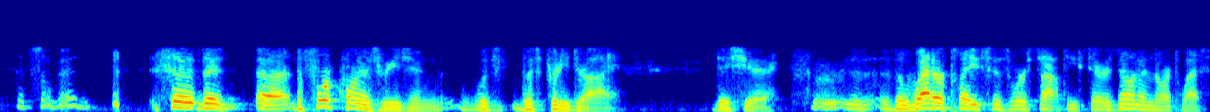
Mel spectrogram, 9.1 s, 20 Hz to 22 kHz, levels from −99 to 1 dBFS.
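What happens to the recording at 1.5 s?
A single VoIP packet, about 30 ms of speech, was lost, and the G.729 decoder's packet loss concealment filled the gap from roughly 1.44 to 1.51 s. It extended its last pitch and filter settings with falling gain, which fits one dropped packet. The result is a brief buzzy or noisy, fading smear, and the voice sounds weak or distorted as it recovers into "the uh the".

The whole clip also runs through the 8 kbit/s G.729 codec, which rebuilds speech from a vocal tract model and a few pulses per frame. Everything above 4 kHz is cut, so around this moment the speech sounds band-limited, slightly rough and synthetic.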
